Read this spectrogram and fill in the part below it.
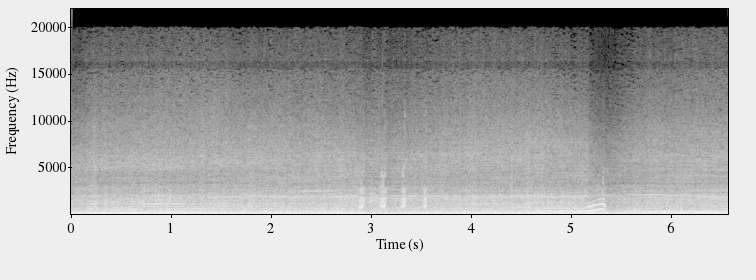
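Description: A Honda CBR600RR motorcycle engine holds a steady, screaming high-pitched tone, dips briefly, then climbs again in a rising rev, with a few sharp clicks in the middle.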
